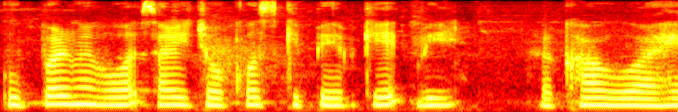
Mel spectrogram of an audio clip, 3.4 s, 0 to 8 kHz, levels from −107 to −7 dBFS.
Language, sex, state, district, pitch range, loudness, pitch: Hindi, female, Arunachal Pradesh, Papum Pare, 190-205 Hz, -15 LUFS, 200 Hz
